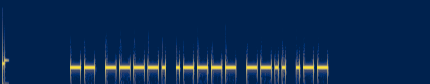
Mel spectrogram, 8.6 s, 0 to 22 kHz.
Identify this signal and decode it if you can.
Morse code, heard as a keyed tone, about 17 wpm, 700 Hz. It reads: M91ZW
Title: Code Groups - 5 Letter:Numbers - 17wpm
